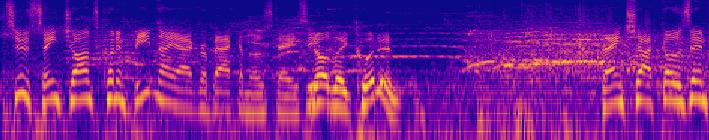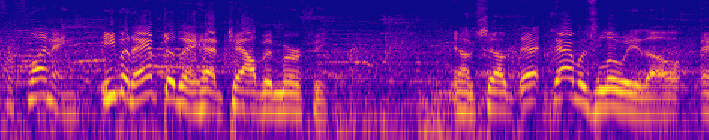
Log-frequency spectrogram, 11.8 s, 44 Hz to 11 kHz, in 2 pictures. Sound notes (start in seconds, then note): 4.5 crowd cheering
